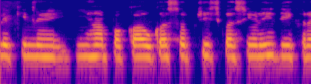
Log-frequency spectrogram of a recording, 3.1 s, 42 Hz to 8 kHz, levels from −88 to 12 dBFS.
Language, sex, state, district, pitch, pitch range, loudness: Hindi, female, Jharkhand, Sahebganj, 240 Hz, 235-240 Hz, -15 LUFS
